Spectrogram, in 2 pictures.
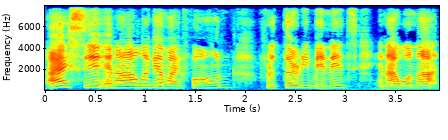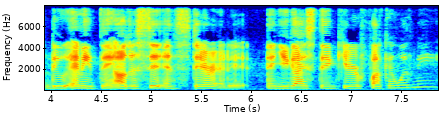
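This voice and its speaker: Her bright, sharp, animated voice sits at medium pitch for a woman, moving at a moderate pace with hardly any pauses, big swings in loudness and ordinary pitch variation. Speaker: vlogger. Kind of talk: casual monologue.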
